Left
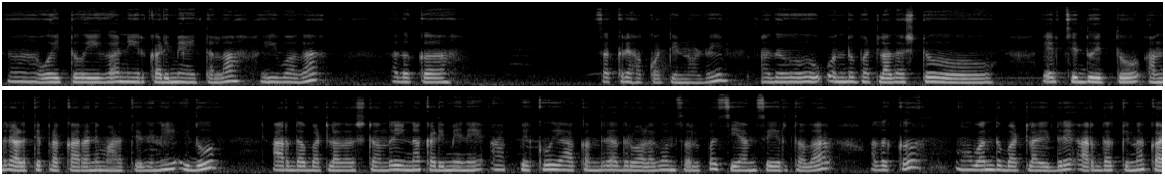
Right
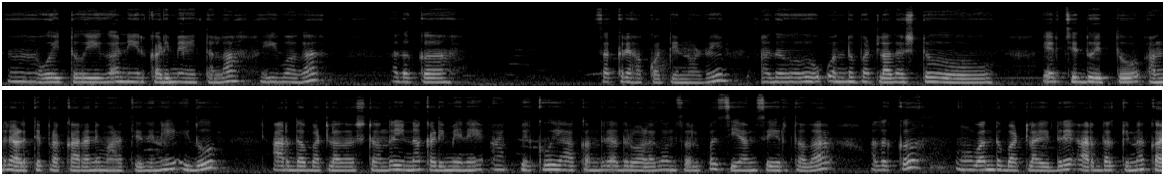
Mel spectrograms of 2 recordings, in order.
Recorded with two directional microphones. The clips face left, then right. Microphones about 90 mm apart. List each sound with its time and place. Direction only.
0.0 s a woman's voice: 30° left (ahead or behind)
6.0 s a woman's voice: 20° left (ahead or behind)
